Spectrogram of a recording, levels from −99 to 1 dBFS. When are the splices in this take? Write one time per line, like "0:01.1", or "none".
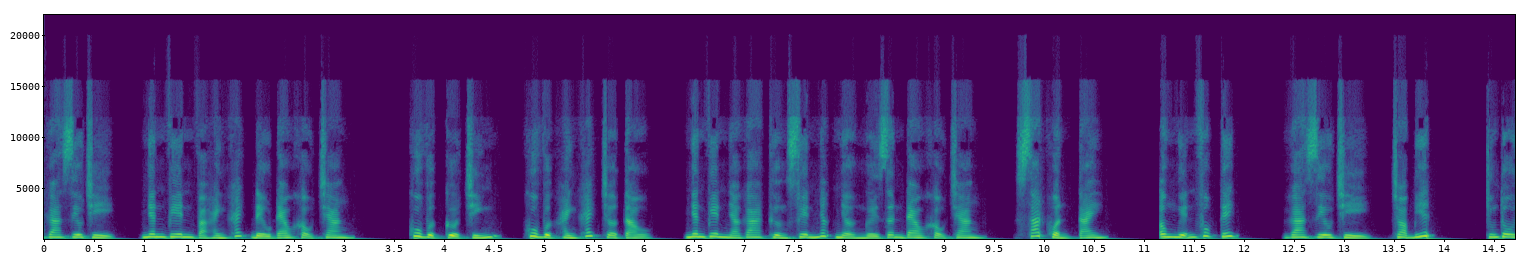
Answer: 0:12.3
